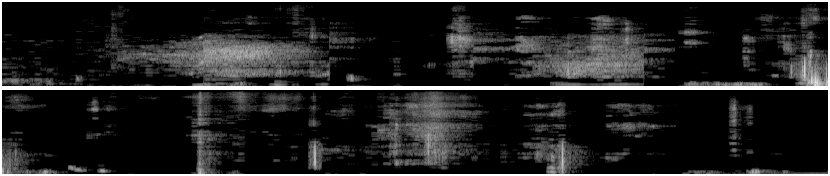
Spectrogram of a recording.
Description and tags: Creepy Ambience
When I was removing the noise from a recording of a cat meowing through Adobe Audition I got this strange effect on the non-meow parts. I've extracted this, minus meows. See what you can do with this, makes me think of something out of Tate Modern or the Science Museum.
ambience, creepy, experimental, random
